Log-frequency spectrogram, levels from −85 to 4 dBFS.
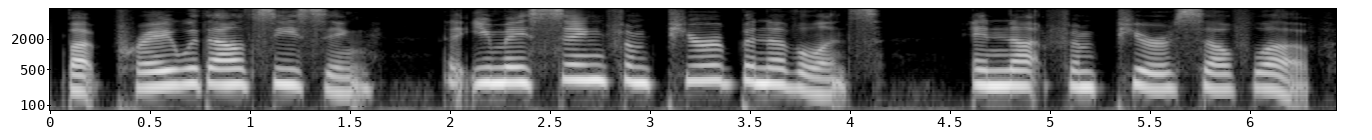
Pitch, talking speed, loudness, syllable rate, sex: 245 Hz, 160 wpm, -15 LUFS, 4.3 syllables/s, female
